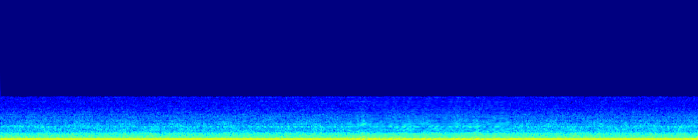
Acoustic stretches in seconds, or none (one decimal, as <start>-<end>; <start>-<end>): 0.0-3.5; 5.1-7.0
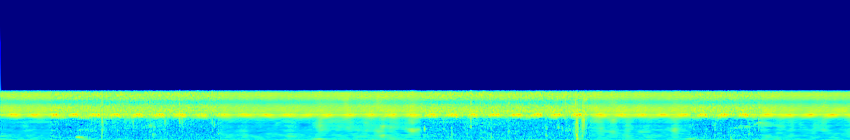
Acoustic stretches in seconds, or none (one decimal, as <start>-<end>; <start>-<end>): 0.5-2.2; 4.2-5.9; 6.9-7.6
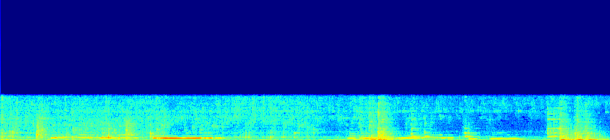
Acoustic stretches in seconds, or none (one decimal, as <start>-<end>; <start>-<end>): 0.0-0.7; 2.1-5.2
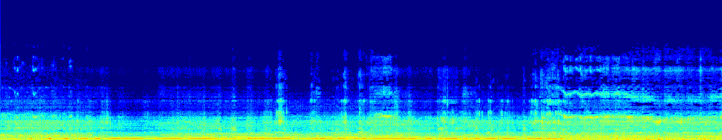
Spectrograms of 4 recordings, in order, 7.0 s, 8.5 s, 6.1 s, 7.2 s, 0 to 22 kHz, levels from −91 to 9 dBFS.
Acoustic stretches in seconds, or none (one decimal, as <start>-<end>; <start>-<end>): 0.0-0.9; 2.7-3.7; 4.7-6.0

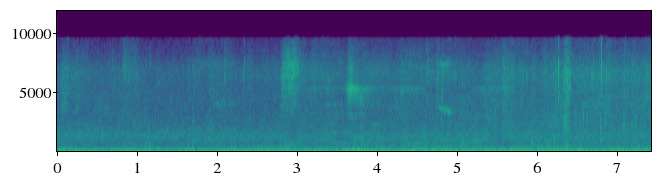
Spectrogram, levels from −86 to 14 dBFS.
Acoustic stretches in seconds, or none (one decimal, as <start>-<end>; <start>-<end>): 0.0-2.9; 4.6-5.2; 5.7-7.4

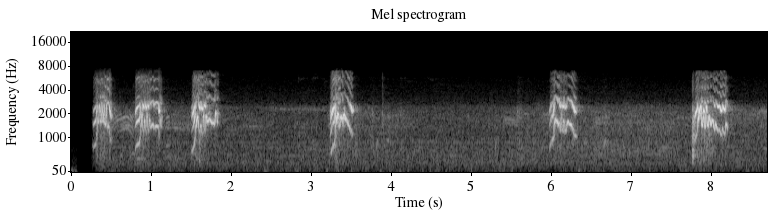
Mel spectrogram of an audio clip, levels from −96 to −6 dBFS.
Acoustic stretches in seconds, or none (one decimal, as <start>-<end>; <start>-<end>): 0.0-2.9; 4.9-6.0; 7.0-8.7

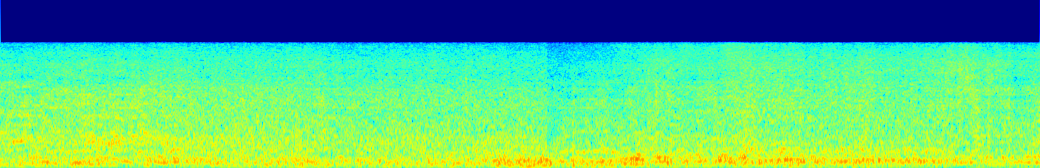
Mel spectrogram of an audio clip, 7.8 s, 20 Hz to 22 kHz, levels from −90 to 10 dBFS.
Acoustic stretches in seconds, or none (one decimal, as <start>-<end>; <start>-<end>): 1.4-2.3; 2.7-4.2; 5.6-7.1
